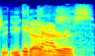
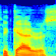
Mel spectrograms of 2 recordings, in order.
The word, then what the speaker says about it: Icarus: Icarus. – Icarus.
